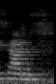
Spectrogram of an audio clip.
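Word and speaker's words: Samsøe: la marque parce que ça s'écrit S a M comme maman. S O E puis c'est comme Sams faut dire Sams comme UH à fin et c'est un pantalon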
